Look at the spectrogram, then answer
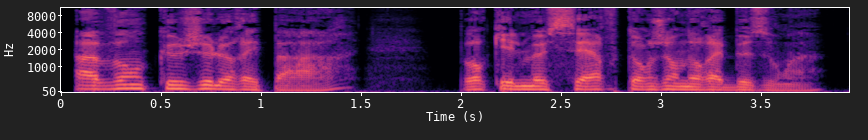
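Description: A self-assured hero explains his risky plan calmly and wryly, read by a man in his own medium-pitched voice. The audiobook sound is dry and close. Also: moderate pace, dry recording, close to an everyday voice. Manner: calm, matter-of-fact explaining. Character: calm, self-assured male hero, wry and unruffled.

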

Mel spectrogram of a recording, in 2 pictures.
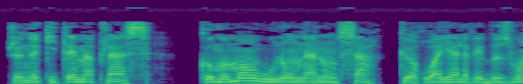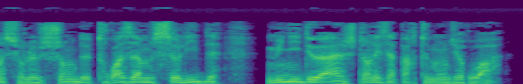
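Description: A man narrating a story in the first person as an audiobook, with measured, even storytelling. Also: low voice, no room sound. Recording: dull, dry recording.

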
